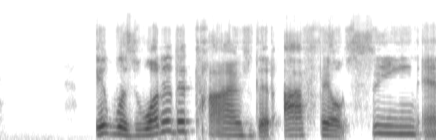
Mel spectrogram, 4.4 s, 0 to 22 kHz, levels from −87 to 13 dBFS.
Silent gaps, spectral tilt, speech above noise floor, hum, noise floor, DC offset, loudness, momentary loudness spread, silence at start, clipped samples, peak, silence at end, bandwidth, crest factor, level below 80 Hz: none; -5.5 dB/octave; 52 dB; none; -78 dBFS; under 0.1%; -26 LUFS; 9 LU; 0.95 s; under 0.1%; -8 dBFS; 0 s; 12 kHz; 20 dB; -66 dBFS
